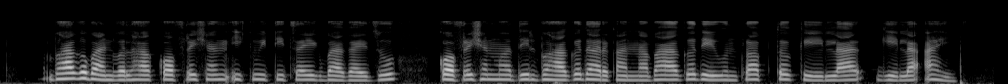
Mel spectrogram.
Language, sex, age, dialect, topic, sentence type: Marathi, female, 25-30, Varhadi, banking, statement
